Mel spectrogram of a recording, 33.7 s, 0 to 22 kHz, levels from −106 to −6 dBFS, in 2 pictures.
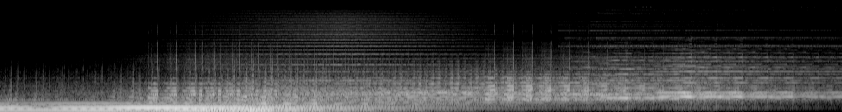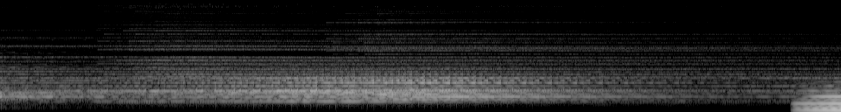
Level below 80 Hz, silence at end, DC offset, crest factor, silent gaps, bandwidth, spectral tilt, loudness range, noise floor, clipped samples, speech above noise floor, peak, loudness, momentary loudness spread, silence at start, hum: -40 dBFS; 0 s; under 0.1%; 18 dB; none; 5 kHz; -10 dB/octave; 25 LU; -72 dBFS; under 0.1%; 45 dB; -16 dBFS; -35 LUFS; 25 LU; 0 s; none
